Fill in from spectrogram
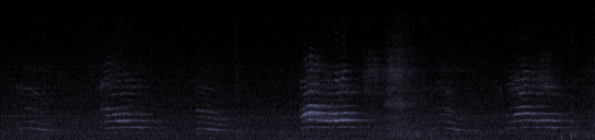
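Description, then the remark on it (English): Three cats, Chi, Stripes and Saffron, meow in turn in a cat room with drawn-out, wavering, overlapping cries, the loudest burst near the middle. A low steady hum runs underneath, with faint plunking clicks as Chi digs at her cage. “So in the cat room today, we seem to have a bit of a symphony featuring Chi, Stripes, and Saffron.”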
